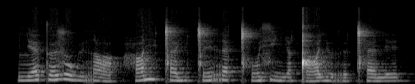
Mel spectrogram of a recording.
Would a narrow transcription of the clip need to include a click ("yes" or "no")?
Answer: yes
